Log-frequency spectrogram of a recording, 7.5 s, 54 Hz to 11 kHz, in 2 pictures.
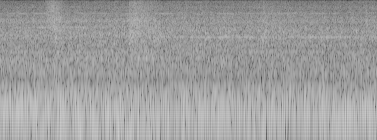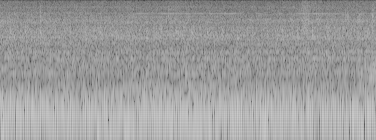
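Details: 1999 Pontiac Trans Am Ram Air WS6 LS V8 idling after headlight motor repair and maintenance: deep, steady rumble with no knocks, misses or hunting; smooth, even normal idle.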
